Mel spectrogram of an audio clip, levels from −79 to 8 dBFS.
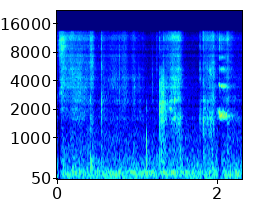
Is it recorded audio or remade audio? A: remade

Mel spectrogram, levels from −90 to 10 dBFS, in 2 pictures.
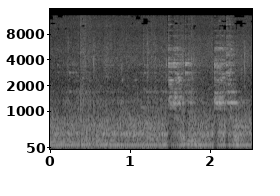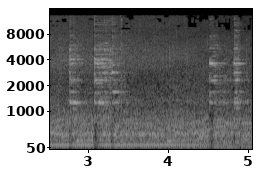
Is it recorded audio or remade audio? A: recorded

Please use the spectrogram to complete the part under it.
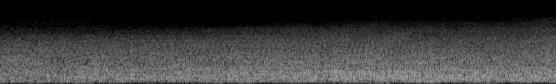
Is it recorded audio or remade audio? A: remade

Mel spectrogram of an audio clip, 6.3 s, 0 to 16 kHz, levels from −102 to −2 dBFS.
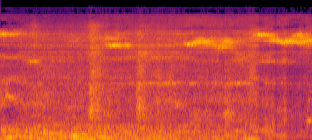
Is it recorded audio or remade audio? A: remade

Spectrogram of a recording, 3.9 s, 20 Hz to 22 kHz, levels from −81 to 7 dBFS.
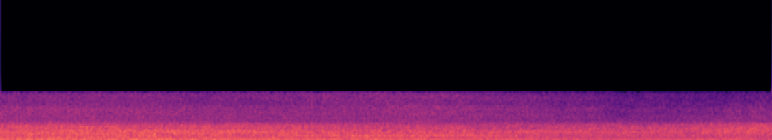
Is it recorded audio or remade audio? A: remade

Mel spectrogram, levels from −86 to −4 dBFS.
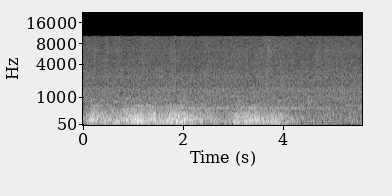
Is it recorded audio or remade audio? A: recorded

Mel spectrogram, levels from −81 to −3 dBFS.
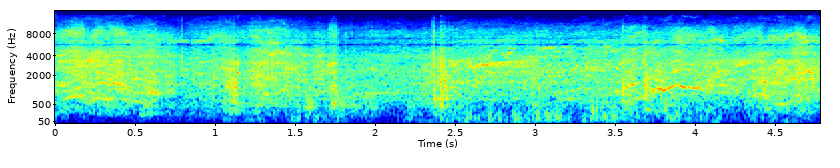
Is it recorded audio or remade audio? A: recorded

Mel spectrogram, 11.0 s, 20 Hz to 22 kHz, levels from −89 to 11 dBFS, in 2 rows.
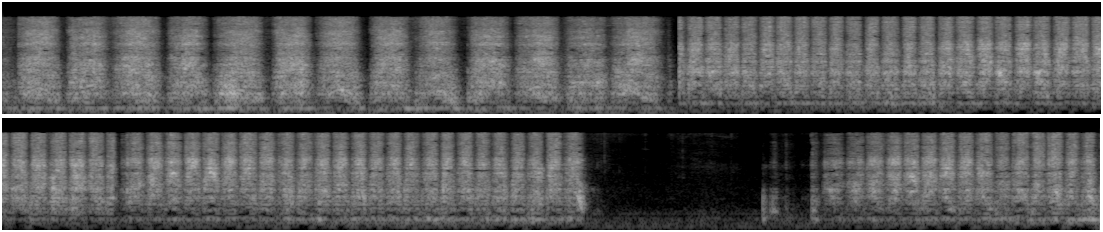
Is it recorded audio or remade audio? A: recorded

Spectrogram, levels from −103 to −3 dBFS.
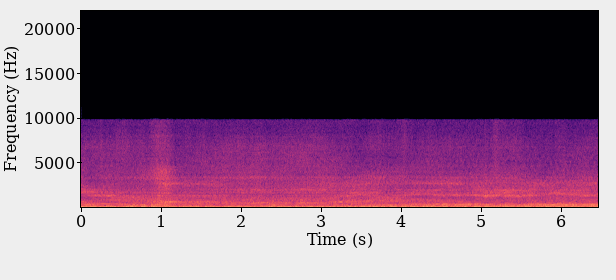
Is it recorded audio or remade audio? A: remade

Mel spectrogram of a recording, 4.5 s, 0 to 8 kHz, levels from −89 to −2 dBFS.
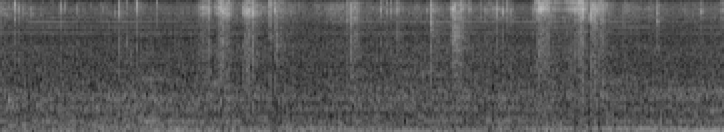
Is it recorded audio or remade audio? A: recorded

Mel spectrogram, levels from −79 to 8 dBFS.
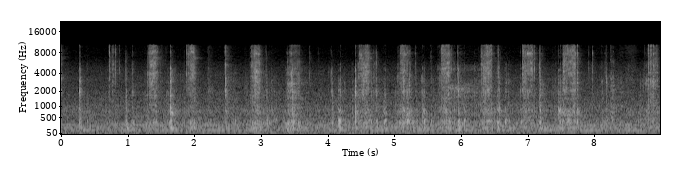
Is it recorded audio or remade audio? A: recorded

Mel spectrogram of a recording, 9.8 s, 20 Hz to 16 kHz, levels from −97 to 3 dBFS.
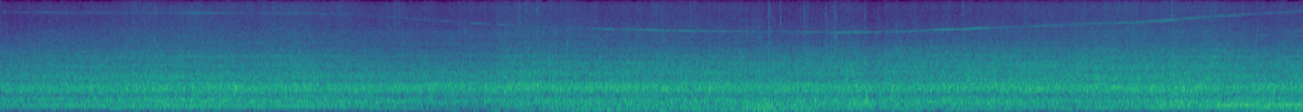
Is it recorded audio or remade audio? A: recorded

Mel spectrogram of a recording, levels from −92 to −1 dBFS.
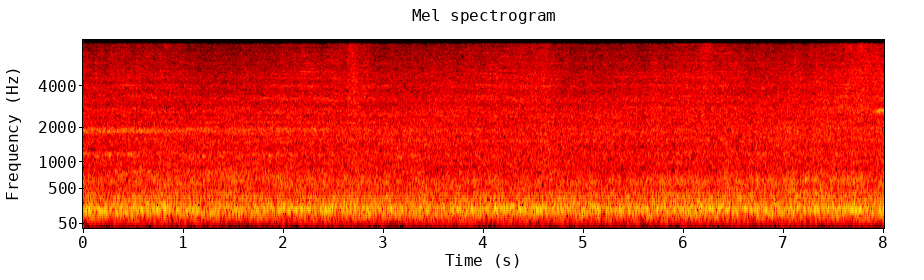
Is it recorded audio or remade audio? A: recorded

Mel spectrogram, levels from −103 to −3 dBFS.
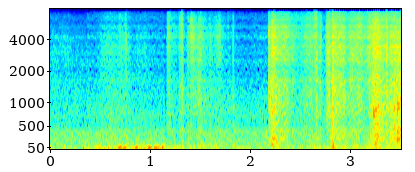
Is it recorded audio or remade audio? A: remade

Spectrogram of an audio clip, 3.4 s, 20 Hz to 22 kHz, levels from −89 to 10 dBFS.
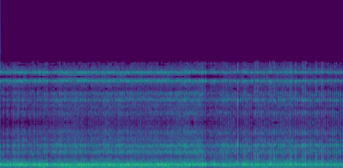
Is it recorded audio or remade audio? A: recorded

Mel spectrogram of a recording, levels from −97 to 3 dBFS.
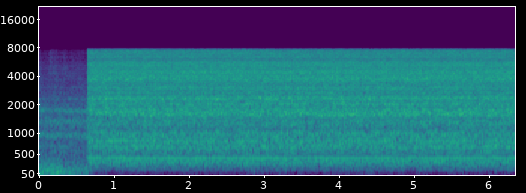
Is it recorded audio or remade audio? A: remade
